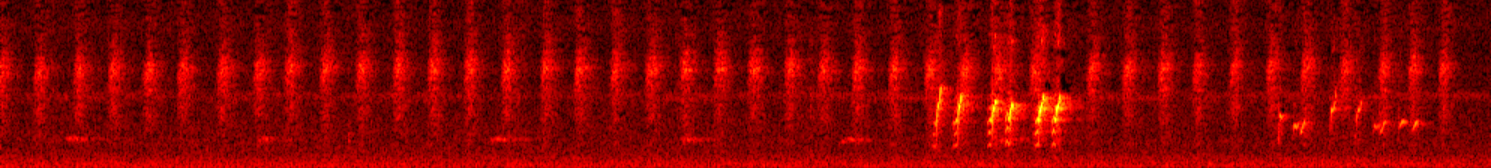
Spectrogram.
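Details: Behind a house, a young male Stripe-throated Bulbul, calling much because its mate is nearby, gives a brief burst of loud, bubbly chattering notes, then softer ones, over fast insect ticking.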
